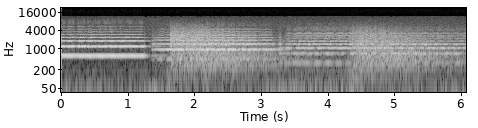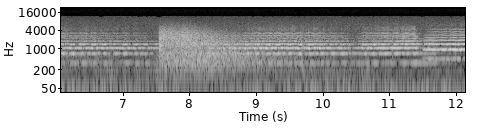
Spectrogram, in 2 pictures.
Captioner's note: gun shots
